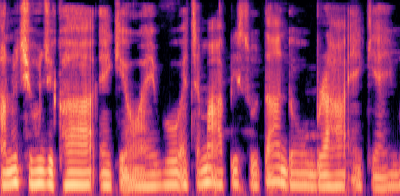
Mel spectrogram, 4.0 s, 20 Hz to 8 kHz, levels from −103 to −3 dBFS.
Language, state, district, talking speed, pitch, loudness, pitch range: Idu Mishmi, Arunachal Pradesh, Lower Dibang Valley, 150 wpm, 140 Hz, -18 LUFS, 130-150 Hz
